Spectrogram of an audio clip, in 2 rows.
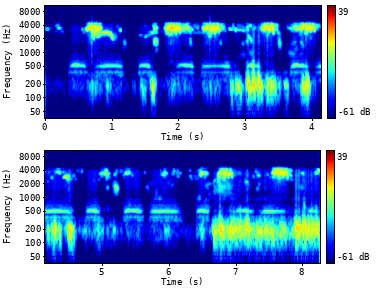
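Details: Four nearly equal-sized white stork chicks in their nest with their father at Nové Mlýny, 8 May 2024; low, throaty pulsed calls repeat in quick bursts, with high sparrow-like chirps above throughout.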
